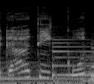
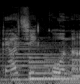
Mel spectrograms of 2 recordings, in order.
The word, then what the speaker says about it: radiko: 思うんですけども特に現代ではスマホやタブレットパソコンでラジコというアプリを使って聞いている方多分多いと思います私今までラディコって呼んでいたんですけど正しい発音はラジコなんですね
